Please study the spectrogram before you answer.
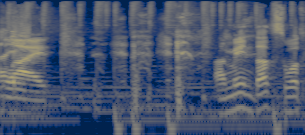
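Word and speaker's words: Blaidd: Blade, that's the Blade, Oh, big, Blythe. fluffy thing. The It's The a run Welsh is word. thing. It's a Welsh word, everybody. It's pronounced Blythe.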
